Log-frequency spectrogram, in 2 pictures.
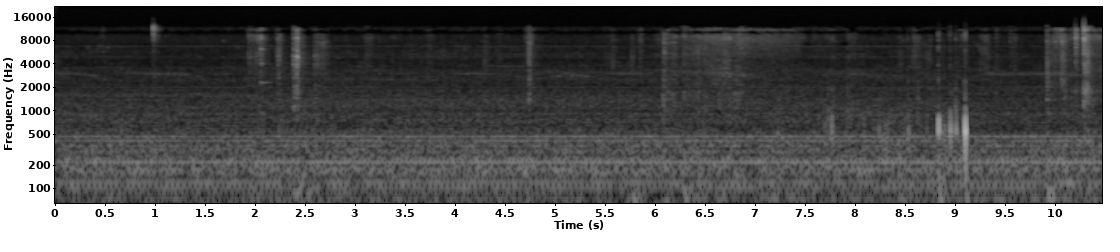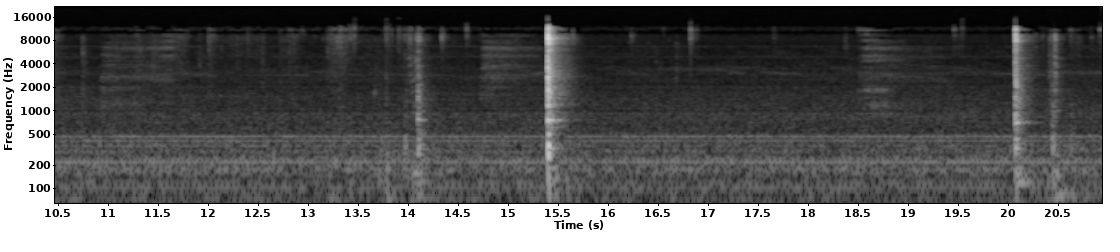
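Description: Scattered light kitchen knocks and clinks as a spoon scoops mashed potato from a bowl and things are set on a wooden cutting board, with one sharp knock about two-thirds of the way through, over a steady low hum.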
